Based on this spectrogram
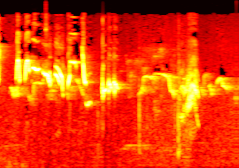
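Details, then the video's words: Oriental magpie-robin in energetic song, meant to lure young wild birds into singing; a fast run of warbled whistles, then a long wavering whistle ending in a rising scratchy flourish. "KACER GACOR SANGAT AMPUH UNTUK MEMANCING KACER MUDA HUTAN BIAR IKUT NYAUT DAN LANGSUNG GACOR"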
